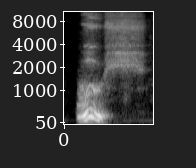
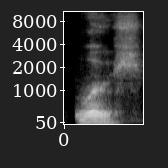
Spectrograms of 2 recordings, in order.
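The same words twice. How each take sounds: First: High rising whoosh; quick airy whoosh lifting up at the end; imitated whoosh. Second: Low falling whoosh; imitated whoosh. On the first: Host mimicking caller's three things to say, high whoosh. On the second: Host mimicking caller's last thing to say, low whoosh. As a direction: drop the whoosh way down in pitch.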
